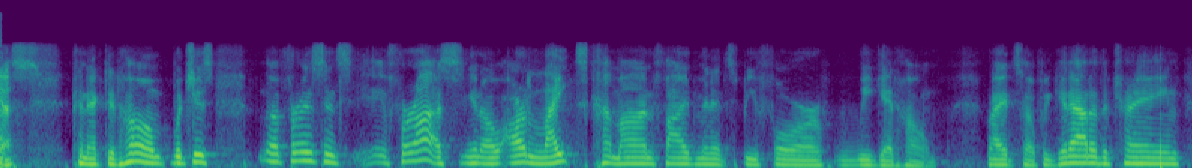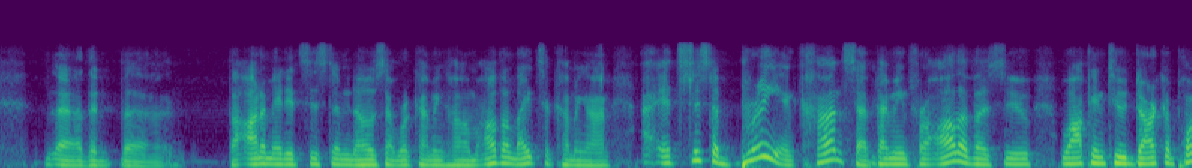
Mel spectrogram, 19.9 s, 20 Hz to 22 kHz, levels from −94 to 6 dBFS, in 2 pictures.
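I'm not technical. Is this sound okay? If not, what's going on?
No. From 7.24 to 10.35 seconds the speech turns rougher and more artificial, then clears up again. This is an AMR rate drop: the phone link briefly weakened, so the network told the HD Voice codec (AMR-WB, which is carrying the call) to describe the voice in less detail and use the saved capacity to protect against transmission errors. The sound doesn't cut out and keeps its range, but it loses smoothness until the rate steps back up.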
